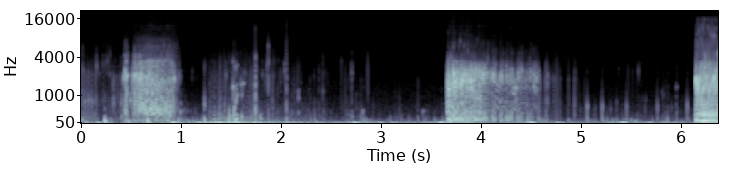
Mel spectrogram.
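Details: Empty, hungry stomach rumbling after not eating for a day: borborygmi.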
